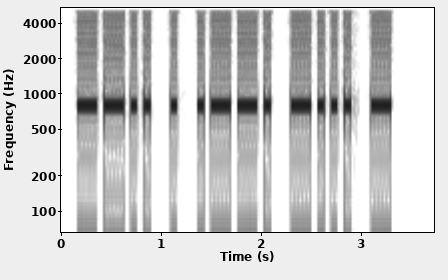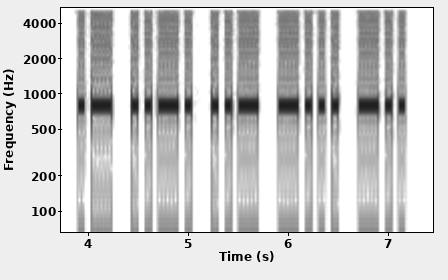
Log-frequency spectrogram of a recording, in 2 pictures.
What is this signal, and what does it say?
Morse code, heard as a keyed tone, about 18 wpm, 800 Hz. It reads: ZEPBT AFUBD
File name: cours-du-lundi files / cours-1852-texte-chiffre-vitesse-17MPM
